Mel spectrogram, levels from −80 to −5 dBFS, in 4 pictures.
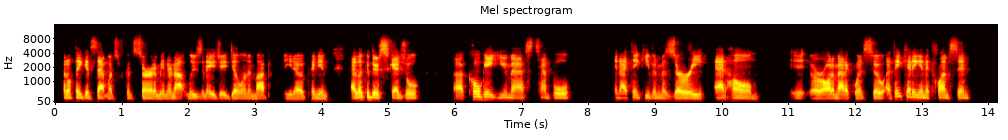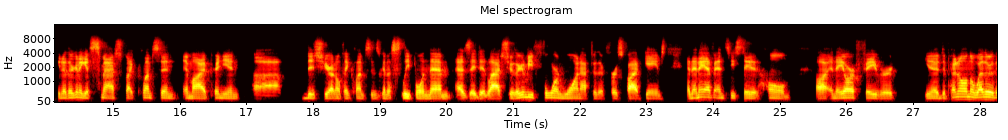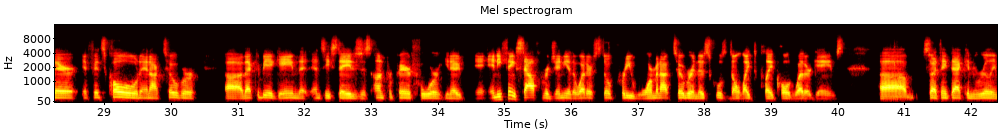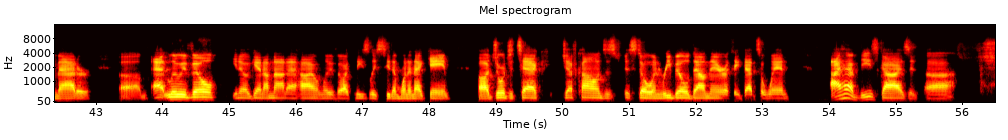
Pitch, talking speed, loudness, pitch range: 100 Hz, 210 wpm, -22 LUFS, 90-105 Hz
